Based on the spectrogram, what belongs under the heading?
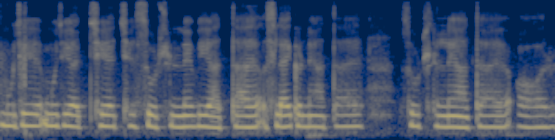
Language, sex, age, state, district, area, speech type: Hindi, female, 18-30, Uttar Pradesh, Ghazipur, urban, spontaneous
